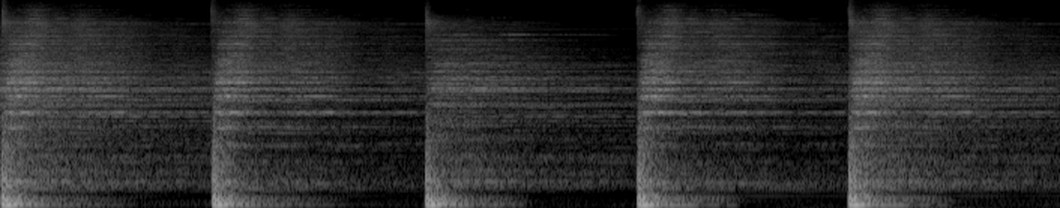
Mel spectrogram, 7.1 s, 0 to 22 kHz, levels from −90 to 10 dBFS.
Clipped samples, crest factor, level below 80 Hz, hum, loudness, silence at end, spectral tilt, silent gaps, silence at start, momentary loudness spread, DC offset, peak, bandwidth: under 0.1%; 22 dB; -44 dBFS; none; -38 LUFS; 0 s; -3.5 dB/octave; none; 0 s; 17 LU; under 0.1%; -16 dBFS; over 20 kHz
